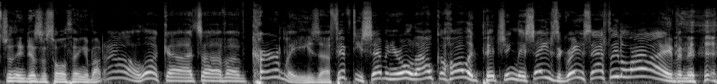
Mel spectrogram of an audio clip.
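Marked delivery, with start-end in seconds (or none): 1.0-6.8 put-on old-timey radio baseball announcer voice, somewhat higher. Retelling a comedy bit about an old radio call: imitating Shane Gillis's announcer bit. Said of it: "a live radio call from Jackie Robinson's first game".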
